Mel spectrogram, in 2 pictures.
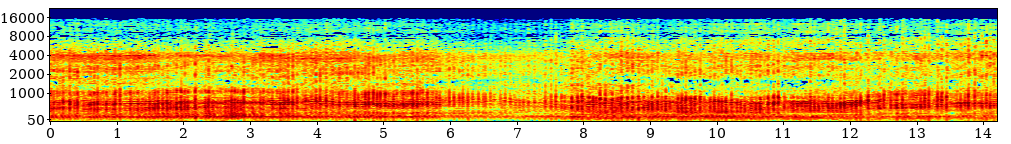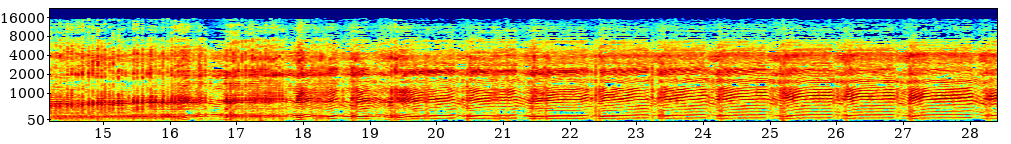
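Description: Two-stroke chainsaw ripping a coconut palm trunk lengthwise, running steadily under load. A little past halfway it eases off briefly, then its engine pitch swells and drops about once a second as it cuts.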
